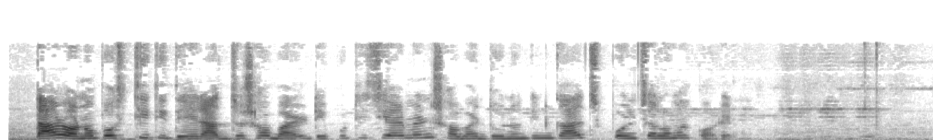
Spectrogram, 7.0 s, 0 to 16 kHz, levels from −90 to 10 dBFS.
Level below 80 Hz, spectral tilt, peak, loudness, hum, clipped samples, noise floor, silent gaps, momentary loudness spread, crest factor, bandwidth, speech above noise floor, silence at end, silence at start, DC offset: -60 dBFS; -2.5 dB/octave; 0 dBFS; -21 LUFS; none; under 0.1%; -46 dBFS; none; 24 LU; 22 dB; 11.5 kHz; 24 dB; 0.45 s; 0.05 s; under 0.1%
